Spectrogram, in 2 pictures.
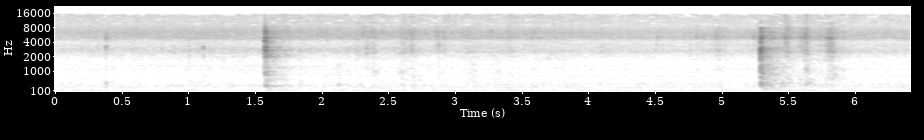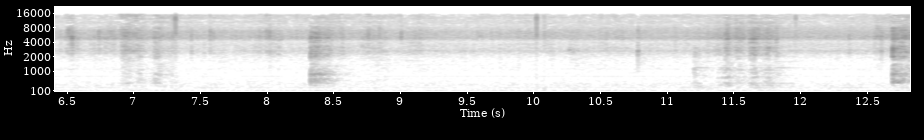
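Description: A metal spoon cutting through a set egg layer in a non-stick frying pan: a few faint scrapes and clicks of the spoon against the pan base, spaced several seconds apart, with smaller taps between.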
